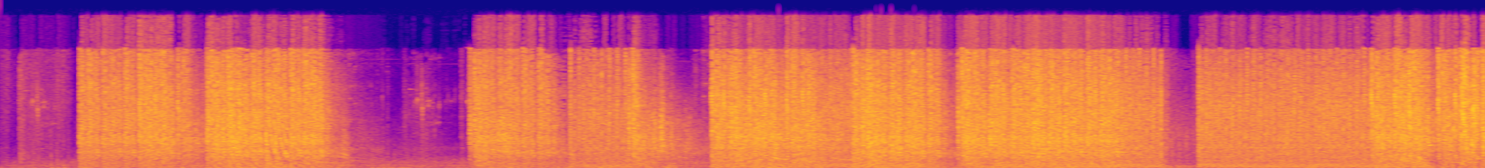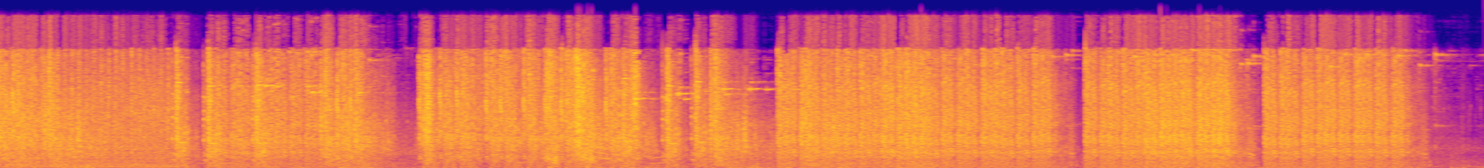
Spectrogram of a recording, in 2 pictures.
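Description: Sustained, loud machine gun fire from a Call of Duty battle, with long rapid bursts broken by brief gaps over about twenty seconds.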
